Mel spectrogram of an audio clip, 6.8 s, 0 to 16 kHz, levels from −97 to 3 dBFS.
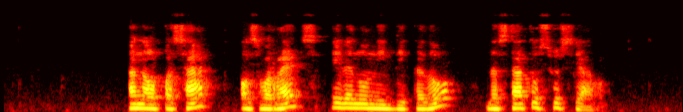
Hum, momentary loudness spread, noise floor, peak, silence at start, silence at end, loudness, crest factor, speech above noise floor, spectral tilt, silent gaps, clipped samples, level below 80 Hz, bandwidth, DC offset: none; 12 LU; -75 dBFS; -6 dBFS; 1.3 s; 0.9 s; -24 LUFS; 18 dB; 52 dB; -8 dB/octave; none; under 0.1%; -54 dBFS; 7 kHz; under 0.1%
